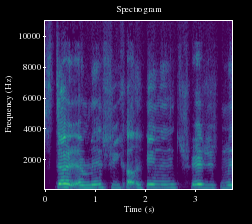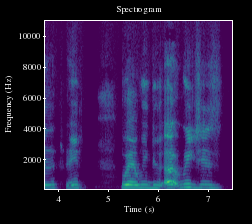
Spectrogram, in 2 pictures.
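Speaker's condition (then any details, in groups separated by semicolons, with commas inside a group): Cerebral palsy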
